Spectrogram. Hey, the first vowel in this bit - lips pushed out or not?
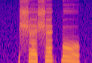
no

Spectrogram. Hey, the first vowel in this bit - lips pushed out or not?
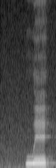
no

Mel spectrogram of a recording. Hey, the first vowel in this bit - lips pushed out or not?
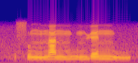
yes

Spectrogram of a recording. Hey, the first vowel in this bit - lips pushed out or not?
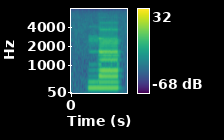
no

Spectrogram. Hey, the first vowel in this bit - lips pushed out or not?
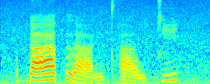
no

